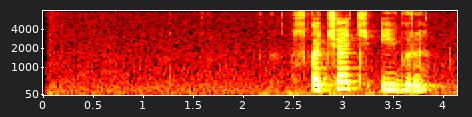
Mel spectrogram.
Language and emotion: Russian, neutral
